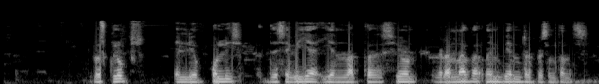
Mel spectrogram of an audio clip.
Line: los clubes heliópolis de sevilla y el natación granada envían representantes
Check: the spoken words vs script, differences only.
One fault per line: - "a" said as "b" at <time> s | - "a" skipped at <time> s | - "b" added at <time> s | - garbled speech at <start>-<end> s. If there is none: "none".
none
